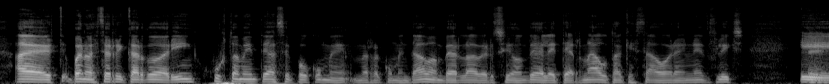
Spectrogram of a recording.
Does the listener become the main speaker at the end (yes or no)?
no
